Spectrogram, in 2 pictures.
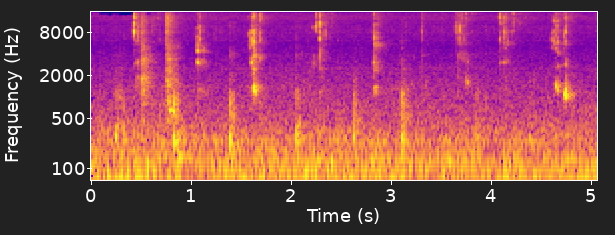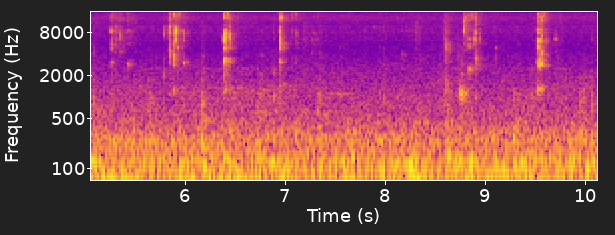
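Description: Close-miked mouth chewing soft kakanin coated in grated coconut: irregular sharp mouth clicks, roughly one or two a second, with a short lull about three-quarters of the way through.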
